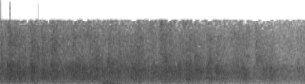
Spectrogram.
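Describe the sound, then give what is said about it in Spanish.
A church audience gives strong applause, a dense and even wash of many clapping hands that holds steady for the whole clip and eases slightly at the end. “den un aplauso fuerte, gloria a Dios, honre a los siervos de Dios.”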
